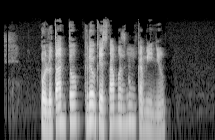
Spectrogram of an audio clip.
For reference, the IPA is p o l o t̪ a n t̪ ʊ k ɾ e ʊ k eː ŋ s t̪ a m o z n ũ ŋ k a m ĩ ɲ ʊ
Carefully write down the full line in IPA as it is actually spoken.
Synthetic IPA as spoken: p o l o t̪ a n t̪ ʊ k ɾ e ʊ k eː s t̪ a m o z n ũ ŋ k a m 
